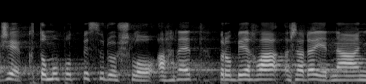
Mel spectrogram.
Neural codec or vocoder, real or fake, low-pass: none; real; 7.2 kHz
